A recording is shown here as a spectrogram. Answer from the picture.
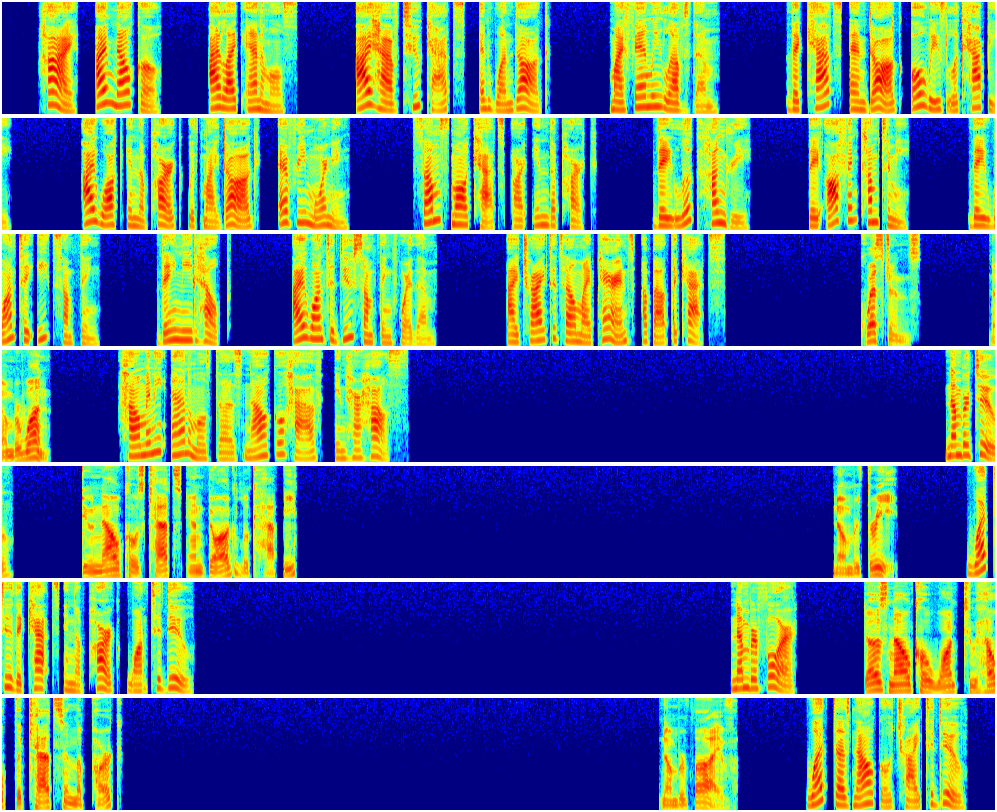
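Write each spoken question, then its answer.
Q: How many animals does Naoko have in her house?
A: Three (two cats and one dog)

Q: Do Naoko's cats and dog look happy?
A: Yes, they do.

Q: What do the cats in the park want to do?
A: They want to eat something.

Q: Does Naoko want to help the cats in the park?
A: Yes, she does.

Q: What does Naoko try to do?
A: She tries to tell her parents about the cats.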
